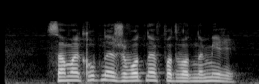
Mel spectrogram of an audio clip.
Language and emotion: Russian, neutral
